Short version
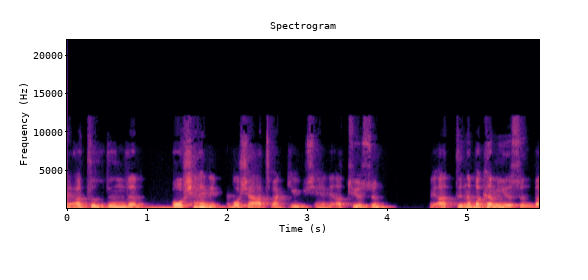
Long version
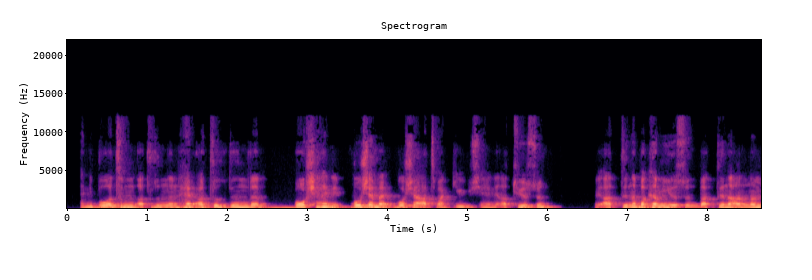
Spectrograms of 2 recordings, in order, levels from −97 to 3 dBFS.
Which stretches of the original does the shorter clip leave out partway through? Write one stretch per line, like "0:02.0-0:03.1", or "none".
0:03.5-0:04.1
